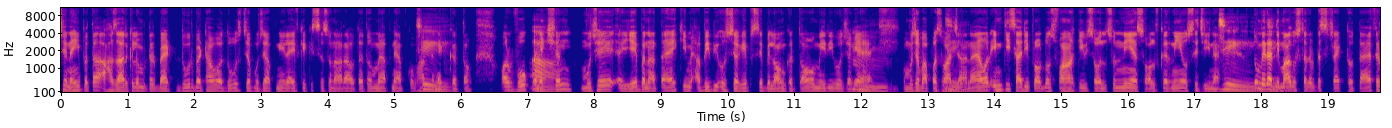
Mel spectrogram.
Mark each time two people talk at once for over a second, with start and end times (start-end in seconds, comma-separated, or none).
none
